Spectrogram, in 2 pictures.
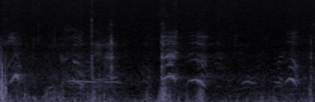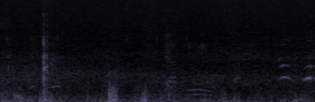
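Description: Faint, distant shouts and calls of rugby players across the pitch during open play, coming in short scattered bursts, with a few sharp knocks among them.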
